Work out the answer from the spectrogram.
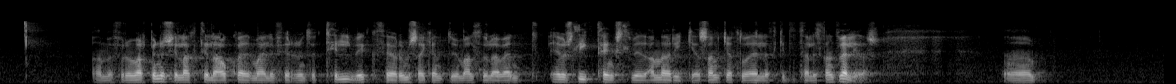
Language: Icelandic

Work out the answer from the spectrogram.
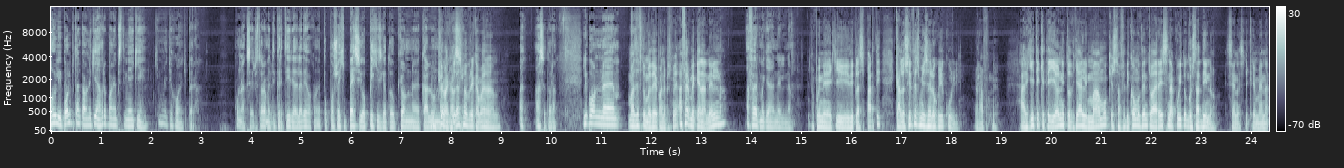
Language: Greek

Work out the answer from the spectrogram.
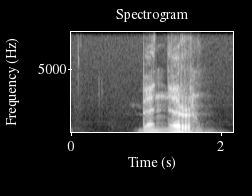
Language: Swedish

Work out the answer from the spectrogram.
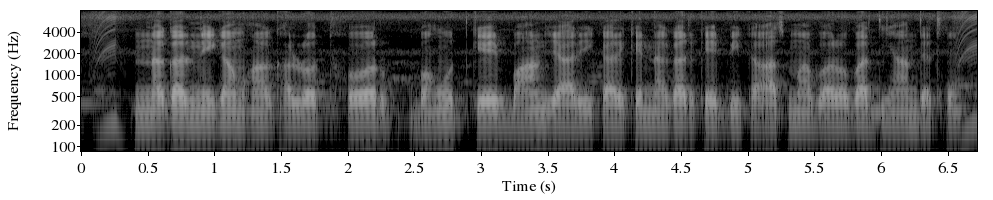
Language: Chhattisgarhi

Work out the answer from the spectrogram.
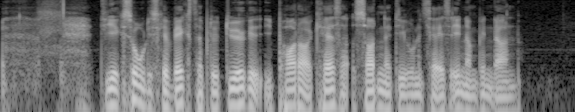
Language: Danish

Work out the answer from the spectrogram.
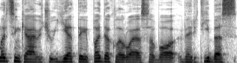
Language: Lithuanian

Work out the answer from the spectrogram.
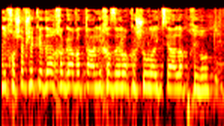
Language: Hebrew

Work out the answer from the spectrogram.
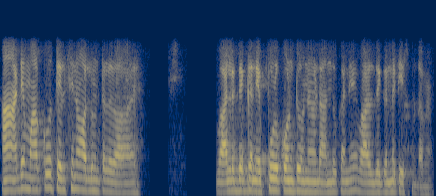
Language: Telugu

